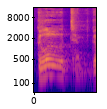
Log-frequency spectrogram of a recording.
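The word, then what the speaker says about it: gluten: タンパク質の一種なんですけども、これもよく出てますので、グルテン、グルテンの発音はですね、グルグルダブルシーン、ダブルシーンでグルーでちょっと伸ばしてグルーテン、グルーテン、グルグルグルグルーテン、こんな音なんです。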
